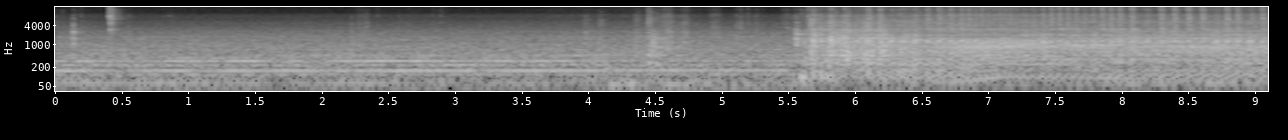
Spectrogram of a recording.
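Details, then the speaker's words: Puch Maxi moped, 50cc two-stroke, after O-ring sealed carb-to-intake air leak: fires up halfway into steady buzzy, rattly run without stumbling; normal running. "turns out number 74 is the correct Jedi on this she's running great"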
